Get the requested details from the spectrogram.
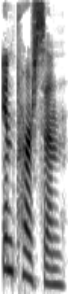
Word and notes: in person: American English

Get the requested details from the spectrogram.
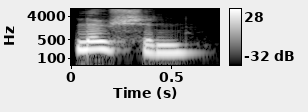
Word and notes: lotion: British English

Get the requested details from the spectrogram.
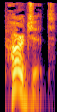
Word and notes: parget: British English

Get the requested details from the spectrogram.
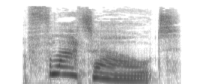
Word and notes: flat out: British English

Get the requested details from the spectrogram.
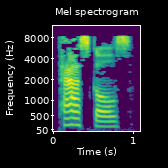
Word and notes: pascals: British English

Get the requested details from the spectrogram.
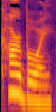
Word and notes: carboy: American English

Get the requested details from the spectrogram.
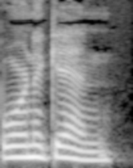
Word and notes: born again: American English

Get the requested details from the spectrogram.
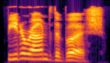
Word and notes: beat around the bush: British English

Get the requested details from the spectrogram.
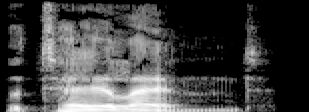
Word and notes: tail end: British English

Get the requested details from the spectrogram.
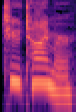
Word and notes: two timer: American English

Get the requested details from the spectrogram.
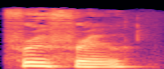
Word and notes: frou frou: American English

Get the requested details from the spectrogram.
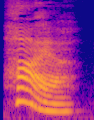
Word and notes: hire: British English

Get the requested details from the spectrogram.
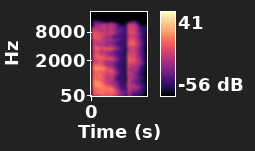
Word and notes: oak: British English

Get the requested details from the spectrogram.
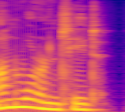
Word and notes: unwarranted: British English

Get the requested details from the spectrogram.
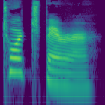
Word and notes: torch bearer: American English

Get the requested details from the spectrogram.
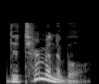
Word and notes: determinable: British English

